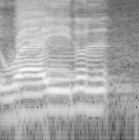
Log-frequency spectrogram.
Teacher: wailun ni sama juga madlin, you kena baca panjang wailul.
